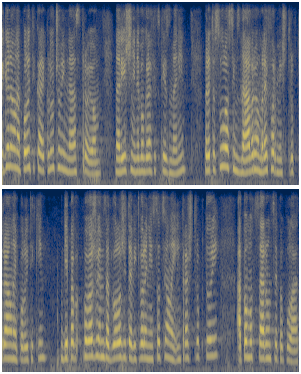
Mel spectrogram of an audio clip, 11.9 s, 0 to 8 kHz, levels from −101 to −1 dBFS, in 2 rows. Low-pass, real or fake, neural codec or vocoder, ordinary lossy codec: 7.2 kHz; real; none; Opus, 16 kbps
